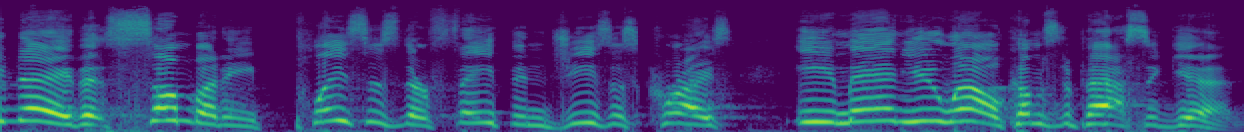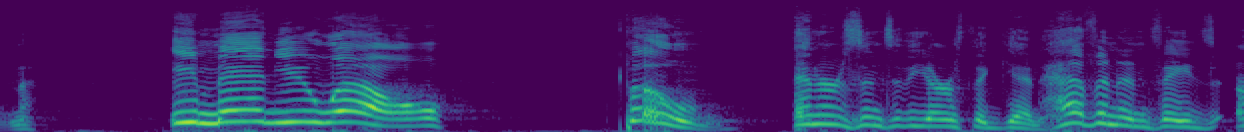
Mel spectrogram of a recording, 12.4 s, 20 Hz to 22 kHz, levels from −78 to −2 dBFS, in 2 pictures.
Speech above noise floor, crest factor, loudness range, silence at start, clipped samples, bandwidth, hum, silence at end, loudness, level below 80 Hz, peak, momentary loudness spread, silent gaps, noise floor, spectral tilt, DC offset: 46 dB; 18 dB; 8 LU; 0 s; under 0.1%; 17 kHz; none; 0 s; -22 LUFS; -54 dBFS; -4 dBFS; 13 LU; none; -67 dBFS; -4 dB/octave; under 0.1%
